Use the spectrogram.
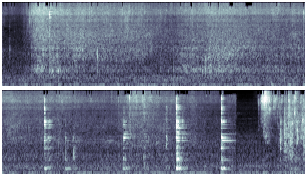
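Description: Pappadam frying in coconut oil gives a low, steady sizzle that swells and settles, broken later by a few sharp clinks and splashes close by.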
